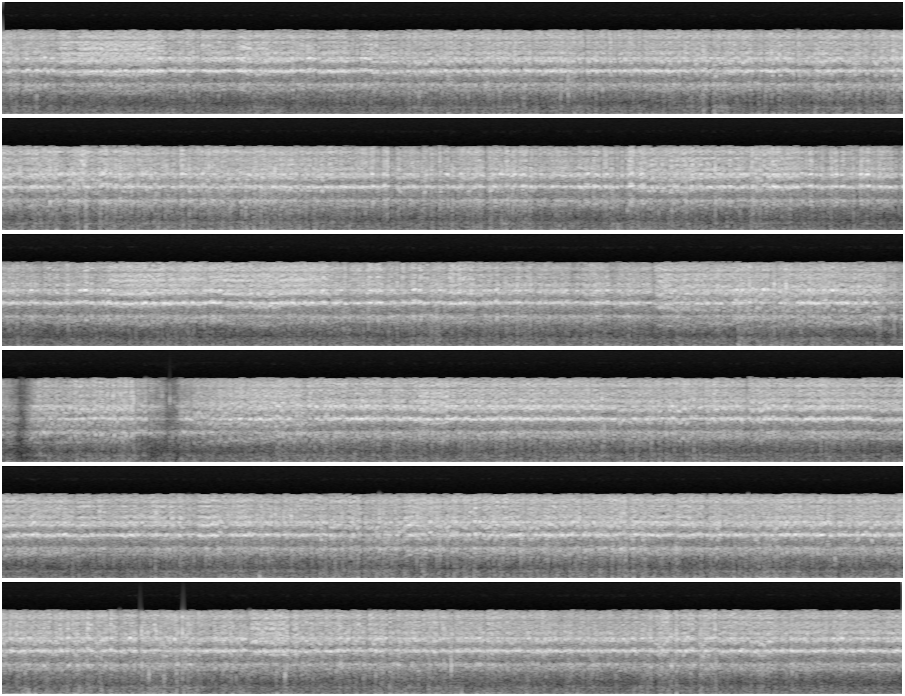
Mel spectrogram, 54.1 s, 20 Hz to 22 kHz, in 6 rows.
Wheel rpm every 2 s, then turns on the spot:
230, 230, 230, 230, 230, 230, 230, 220, 230, 230, 230, 230, 210, 160, 150, 220, 230, 230, 230, 230, 230, 230, 230, 230, 230, 240, 230.
none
